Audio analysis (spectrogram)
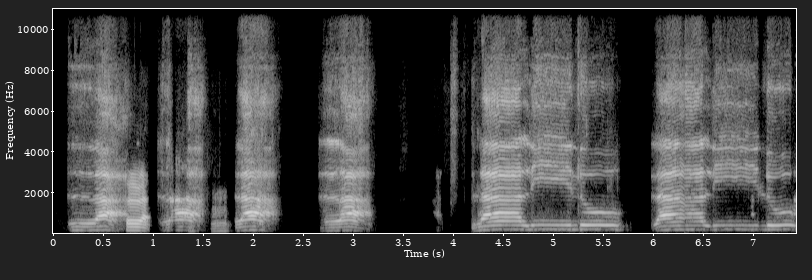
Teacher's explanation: nyimpang suaranya keluar dari kanan kiri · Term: menyimpang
